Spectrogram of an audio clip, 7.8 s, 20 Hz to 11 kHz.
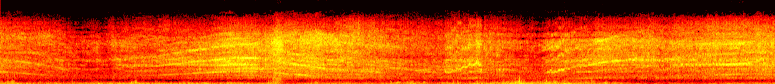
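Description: SNRC S86 RC car motor under partial throttle, a whining, rising and falling buzz heard at moderate distance over wheel and ground noise, swelling briefly partway through.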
